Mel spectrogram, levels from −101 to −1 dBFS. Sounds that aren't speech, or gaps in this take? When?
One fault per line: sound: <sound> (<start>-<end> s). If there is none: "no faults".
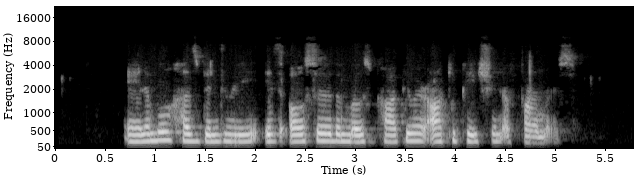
no faults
